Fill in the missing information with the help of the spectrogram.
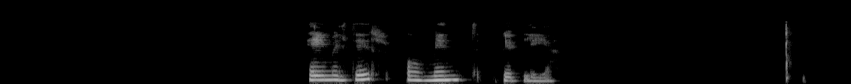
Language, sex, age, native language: Icelandic, female, 50-59, Icelandic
